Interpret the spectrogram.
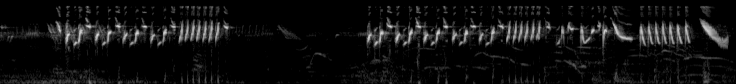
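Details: Free-living goldfinch of the Algerian type: a phrase of bright twitters ending in a buzzy trill, a pause of about a second and a half, then longer tinkling phrases with rapid repeated notes.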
